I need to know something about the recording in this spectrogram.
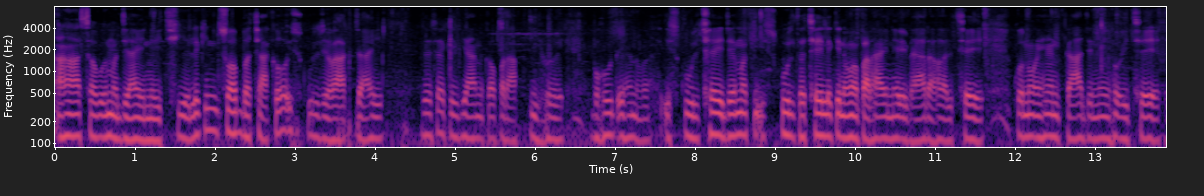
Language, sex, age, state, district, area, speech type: Maithili, male, 18-30, Bihar, Darbhanga, rural, spontaneous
